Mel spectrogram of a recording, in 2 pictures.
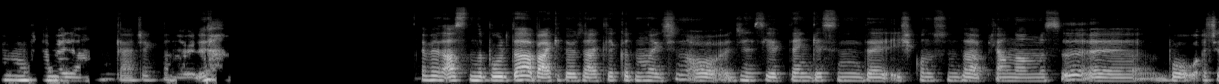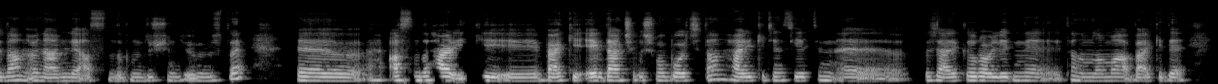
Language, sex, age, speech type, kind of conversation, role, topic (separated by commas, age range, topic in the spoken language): Turkish, female, 25-29, conversation, podcast, host, Sence uzaktan çalışma daha kalıcı hâle gelir mi?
